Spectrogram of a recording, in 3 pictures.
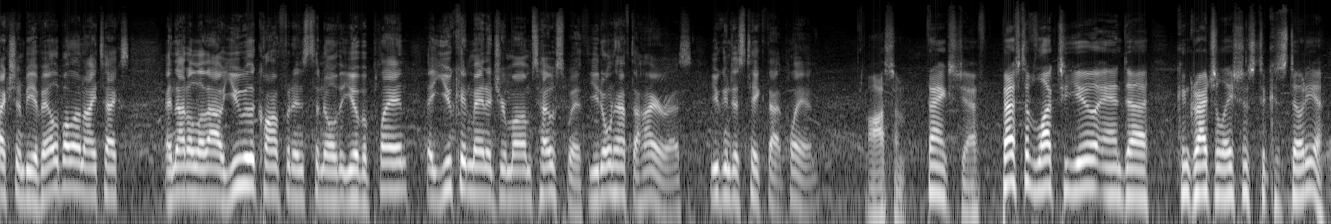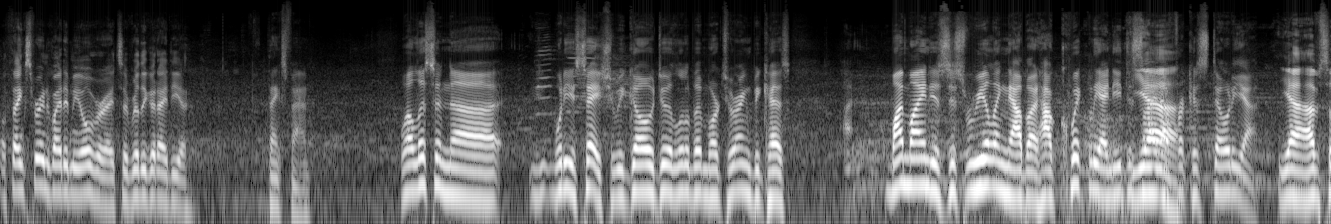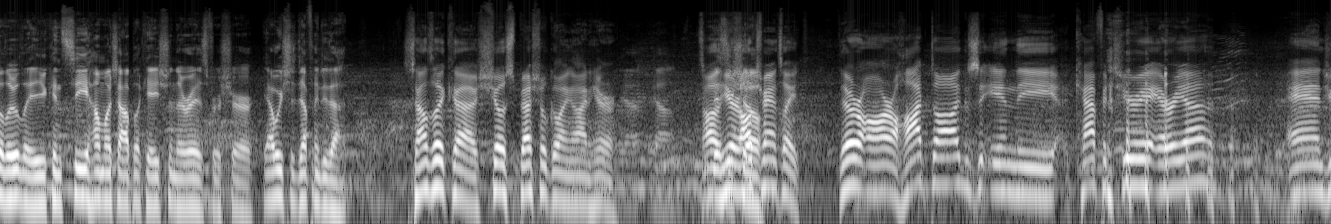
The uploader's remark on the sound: Live from the floor of Toronto Franchise Expo 2019. Do a show live from the 2019 Toronto Franchise Expo.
